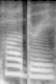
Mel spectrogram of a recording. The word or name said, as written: Padre Island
